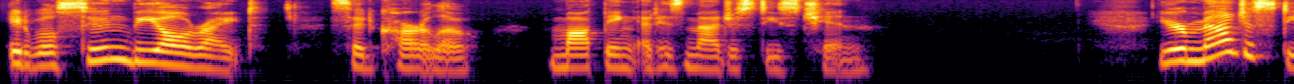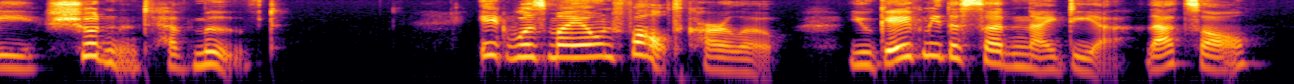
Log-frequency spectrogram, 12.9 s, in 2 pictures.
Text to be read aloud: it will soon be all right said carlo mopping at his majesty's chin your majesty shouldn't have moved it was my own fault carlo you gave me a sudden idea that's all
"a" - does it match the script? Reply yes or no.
no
